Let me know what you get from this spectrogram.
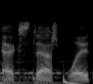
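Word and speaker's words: χ-blade: as the Keyblade, but spelled with an X instead of like spelled key, so it just says X-blade. So some of us call it I call it the X-blade, which just keeps kind of the confusion down.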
